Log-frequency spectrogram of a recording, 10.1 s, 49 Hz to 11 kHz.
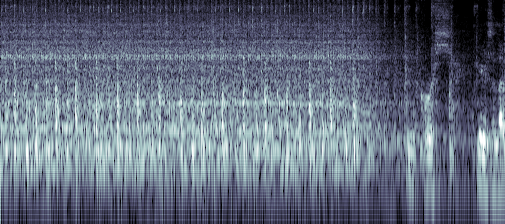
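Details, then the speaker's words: Singer 411G sewing machine on a treadle with a custom heavy balance wheel, original clutch removed. Slow stitching demo with soft, regular ticks at about two per second and no knocking or grinding; normal healthy machine. "so I thought I would demonstrate the balance wheel on the treadle by 411 G so I've put the stitch on the ball stitch"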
